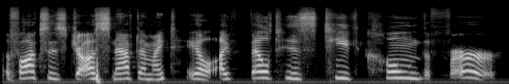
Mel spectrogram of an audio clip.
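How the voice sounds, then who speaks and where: A woman narrates a story in a very bright, crisp voice. Her pitch sits a little high and she takes her time, pacing it slowly. The sound is close and dry, like an audiobook read. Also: steady tone, no room sound, low-quality recording. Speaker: audiobook reader. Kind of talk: expressive first-person story narration.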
